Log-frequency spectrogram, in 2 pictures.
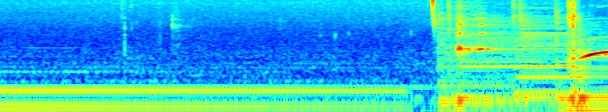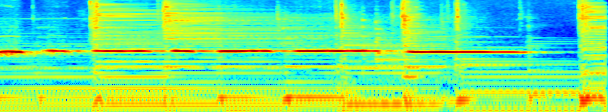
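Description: Acoustic guitar chord ringing out and slowly fading, then strummed guitar starts again about two seconds in. A high whistled melody note slides up and is held for a couple of seconds over the guitar.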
